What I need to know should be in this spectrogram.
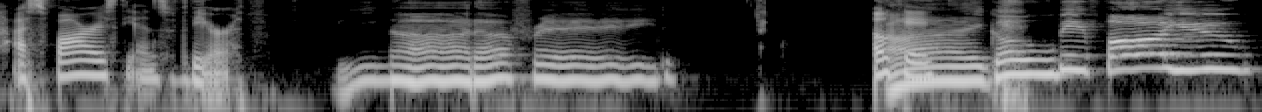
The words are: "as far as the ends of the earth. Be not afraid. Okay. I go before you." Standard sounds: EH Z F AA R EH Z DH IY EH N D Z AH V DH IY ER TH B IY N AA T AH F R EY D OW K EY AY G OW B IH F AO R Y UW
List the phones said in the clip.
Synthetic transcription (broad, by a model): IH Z F AA R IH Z DH IY EH N D Z AH V DH IY ER TH B IY N AA T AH F R EY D OW K EY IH G OW B IH F AO R Y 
